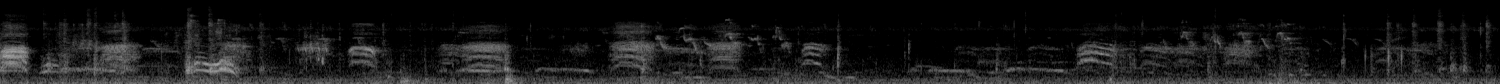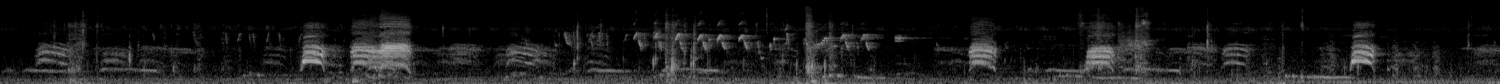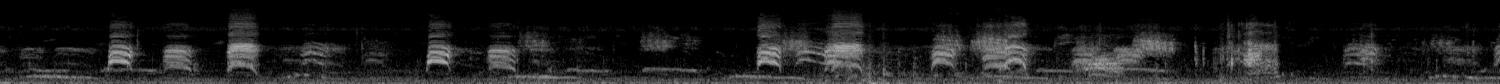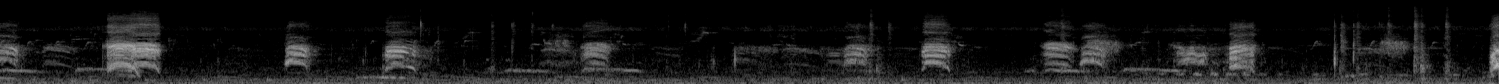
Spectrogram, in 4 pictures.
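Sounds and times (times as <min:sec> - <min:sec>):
crows cawing: 0:00.0 - 0:08.4, 0:09.8 - 0:12.7, 0:15.3 - 0:17.0, 0:17.6 - 0:21.2, 0:24.6 - 0:25.1, 0:25.8 - 0:29.0, 0:29.7 - 0:35.4, 0:37.4 - 0:41.8, 0:43.4 - 0:46.7, 0:47.8 - 0:48.2, 0:48.8 - 0:49.3, 0:50.4 - 0:51.8, 0:52.4 - 0:54.6, 0:55.4 - 0:57.6.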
